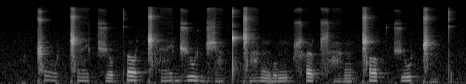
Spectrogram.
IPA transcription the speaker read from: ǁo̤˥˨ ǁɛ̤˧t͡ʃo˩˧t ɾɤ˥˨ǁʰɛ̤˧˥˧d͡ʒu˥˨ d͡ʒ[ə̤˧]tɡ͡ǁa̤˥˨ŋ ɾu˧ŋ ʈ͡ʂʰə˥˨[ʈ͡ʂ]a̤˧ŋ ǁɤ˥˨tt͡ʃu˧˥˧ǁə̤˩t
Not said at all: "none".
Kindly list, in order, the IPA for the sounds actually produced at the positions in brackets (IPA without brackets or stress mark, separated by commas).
a̤˧, ʈ͡ʂʰ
